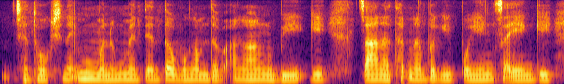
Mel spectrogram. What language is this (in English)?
Manipuri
